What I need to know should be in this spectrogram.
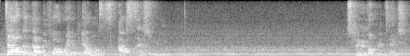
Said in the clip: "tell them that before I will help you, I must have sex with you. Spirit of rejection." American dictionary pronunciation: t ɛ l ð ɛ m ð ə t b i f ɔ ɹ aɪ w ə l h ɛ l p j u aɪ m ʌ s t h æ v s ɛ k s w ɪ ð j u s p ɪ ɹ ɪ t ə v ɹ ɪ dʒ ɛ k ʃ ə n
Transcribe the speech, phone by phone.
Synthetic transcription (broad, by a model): t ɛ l ð ɛ m ð ə t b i f ɔ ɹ aɪ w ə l h ɛ l p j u aɪ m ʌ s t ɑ b s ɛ s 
